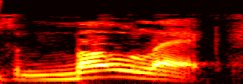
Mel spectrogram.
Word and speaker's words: Molech: Now, Milcom seems to be a corruption of the Hebrew root M-L-K, king, Melech. But sometimes in the Bible it's pronounced Milcom and sometimes Molech.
